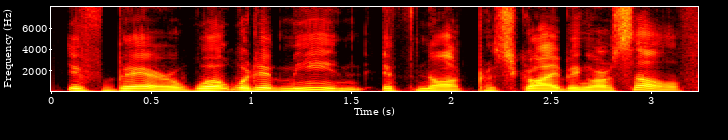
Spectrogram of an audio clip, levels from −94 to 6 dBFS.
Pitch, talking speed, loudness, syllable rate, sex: 155 Hz, 185 wpm, -16 LUFS, 4.7 syllables/s, male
